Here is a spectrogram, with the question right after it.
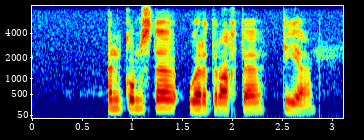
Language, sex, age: Afrikaans, male, 22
